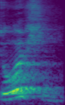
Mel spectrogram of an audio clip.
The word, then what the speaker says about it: durch: Yes, durch is a very hard word to pronounce in German because it requires multiple locations inside the mouth. Durch. Sort of pull it up at the end.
